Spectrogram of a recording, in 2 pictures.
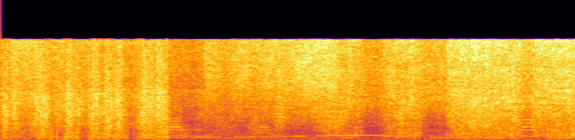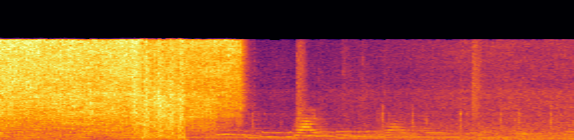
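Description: Compressed-air spray gun hissing as it sprays a panel on a turntable in a spray booth, in two long bursts with a short break just after a second in; the spraying stops about six seconds in. Background music plays throughout.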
